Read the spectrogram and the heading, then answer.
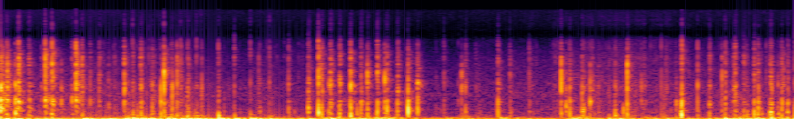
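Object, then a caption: Foil coffee bag of coffee beans. A full, sealed silver foil coffee bag of whole beans rests on cloth while fingertips tap and scratch along its top seam, then both hands press down on the bag. The result is a dense run of sharp, dry crinkling taps and scratchy crackles over a steady low hum.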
